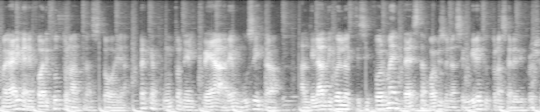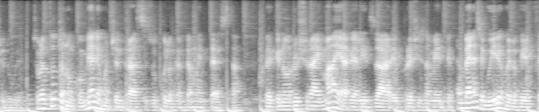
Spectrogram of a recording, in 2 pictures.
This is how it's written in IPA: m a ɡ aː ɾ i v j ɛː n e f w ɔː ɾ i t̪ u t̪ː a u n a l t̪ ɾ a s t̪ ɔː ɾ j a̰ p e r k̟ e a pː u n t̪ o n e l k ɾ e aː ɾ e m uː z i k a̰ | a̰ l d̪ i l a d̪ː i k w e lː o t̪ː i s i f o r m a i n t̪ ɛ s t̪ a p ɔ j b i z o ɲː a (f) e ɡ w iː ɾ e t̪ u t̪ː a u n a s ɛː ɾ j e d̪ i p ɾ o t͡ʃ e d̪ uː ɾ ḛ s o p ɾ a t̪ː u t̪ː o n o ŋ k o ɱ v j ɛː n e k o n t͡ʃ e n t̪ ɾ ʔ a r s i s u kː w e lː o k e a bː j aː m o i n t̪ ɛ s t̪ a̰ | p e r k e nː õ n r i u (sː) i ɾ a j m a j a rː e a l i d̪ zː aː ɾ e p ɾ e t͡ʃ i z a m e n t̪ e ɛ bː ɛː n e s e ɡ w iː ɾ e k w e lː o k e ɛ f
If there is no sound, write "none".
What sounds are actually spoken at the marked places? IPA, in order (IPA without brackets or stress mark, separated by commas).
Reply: s, ʃː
